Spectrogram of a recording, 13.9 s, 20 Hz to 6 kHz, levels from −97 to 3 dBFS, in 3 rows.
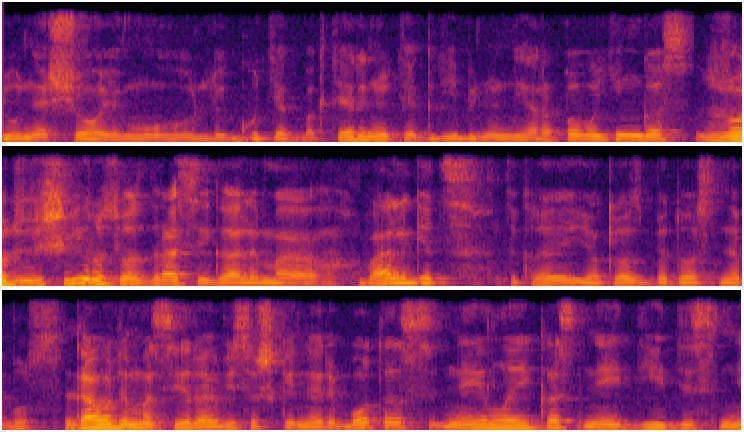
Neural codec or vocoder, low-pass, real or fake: none; 5.4 kHz; real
